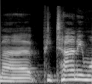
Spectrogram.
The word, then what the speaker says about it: Petane: So, Philip Barber from Petane Wines, or is that how you pronounce it? – Exactly. Fantastic.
